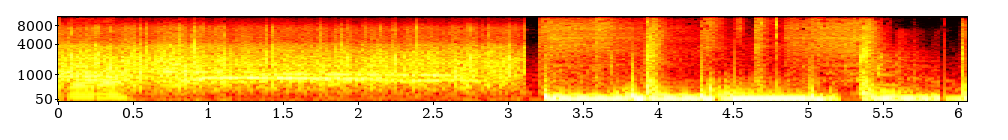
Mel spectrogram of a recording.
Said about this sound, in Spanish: Un aplauso para ti. Ah. un aplauso para ti,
